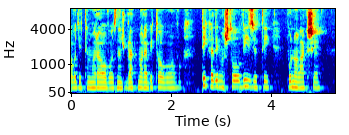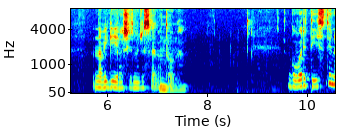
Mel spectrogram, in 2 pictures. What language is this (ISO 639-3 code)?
hrv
